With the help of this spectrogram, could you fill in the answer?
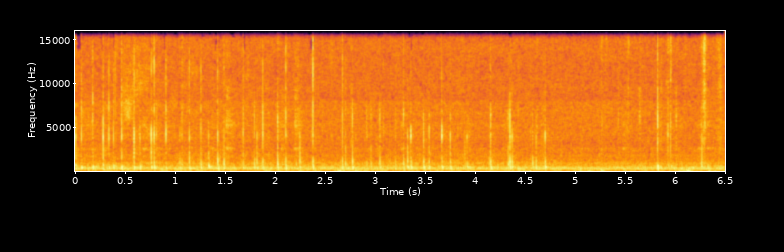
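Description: Fingernails scratch and tap along the white and blue plastic midsole edge of an Air Jordan 7 nubuck sneaker, making a steady run of quick, dry clicks over a soft, low scratching rustle. The taps are short and muted, with a faint hum underneath throughout.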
